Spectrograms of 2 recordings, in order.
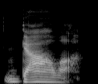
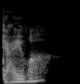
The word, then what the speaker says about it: gala: And the synopsis says, Debbie Ocean gathers an all-female crew to attempt an impossible heist at New York City's yearly Met Gala. I really wanted to say it right because they made a point of that in the movie as well. It's not gala. It's gala.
